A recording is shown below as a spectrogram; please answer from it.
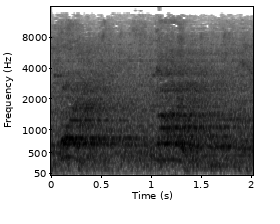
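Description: Two short shouts, one right at the start and one about a second in, ringing in a large sports hall, over background voices and thuds on the wooden floor.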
